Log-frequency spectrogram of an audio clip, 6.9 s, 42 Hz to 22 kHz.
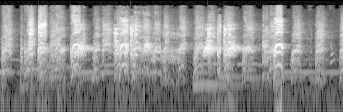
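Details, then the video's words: Black-crowned night herons gathering the flock, used to lure birds into night nets in 2024: hoarse, yelping croaks in overlapping runs, repeated curved squawks, and a constant faint low drone. "Tiếng Vạc Gọi Bầy"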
